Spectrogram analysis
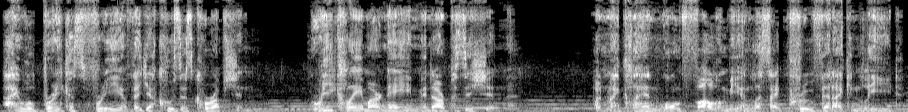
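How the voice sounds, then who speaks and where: A man's voice: moderate pace, natural voice. An actor playing an intense young male swordsman, terse and grave in a video game cutscene. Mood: stern. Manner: terse, grave, low-voiced. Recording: game cutscene with music behind.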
